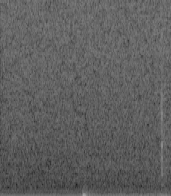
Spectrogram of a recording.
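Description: A cup is set down on a table with a soft knock.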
